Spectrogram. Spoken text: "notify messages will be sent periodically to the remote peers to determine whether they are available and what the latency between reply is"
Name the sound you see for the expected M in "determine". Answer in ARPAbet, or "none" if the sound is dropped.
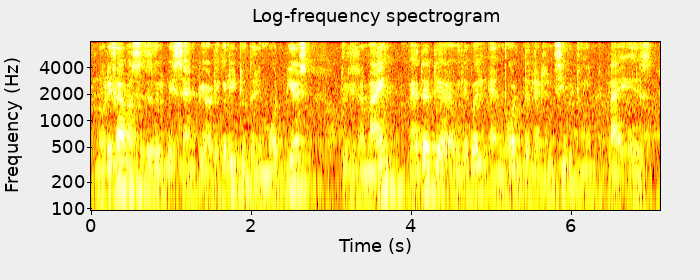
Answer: none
